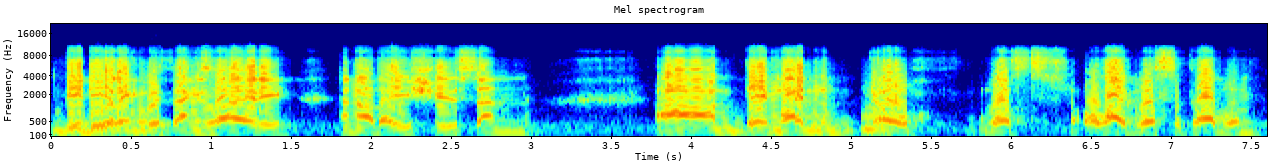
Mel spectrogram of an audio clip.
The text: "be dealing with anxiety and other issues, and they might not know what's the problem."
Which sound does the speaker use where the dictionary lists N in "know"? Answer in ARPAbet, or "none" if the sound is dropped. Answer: L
